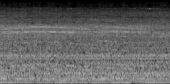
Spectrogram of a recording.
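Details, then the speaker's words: Mill labouring through a full-depth heavy, slow cut squaring a shredder drive shaft, first tried at half a mil; steady low hum under a rough gritty drone with gears chattering under load, cut unsatisfactory. "Let me take the full cut. You can still hear the gears chattering."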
